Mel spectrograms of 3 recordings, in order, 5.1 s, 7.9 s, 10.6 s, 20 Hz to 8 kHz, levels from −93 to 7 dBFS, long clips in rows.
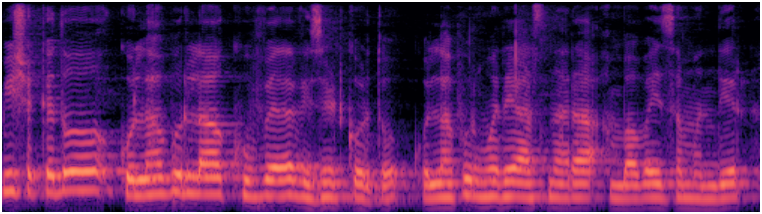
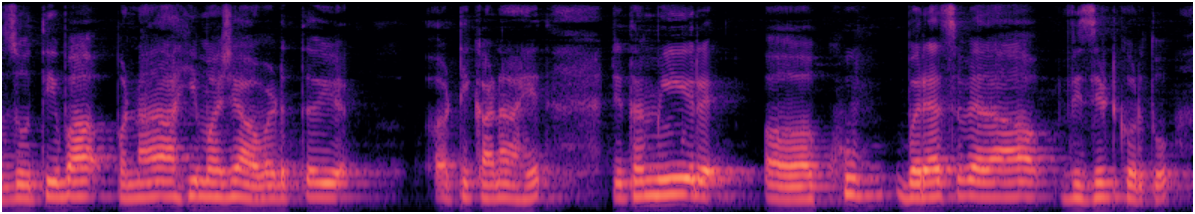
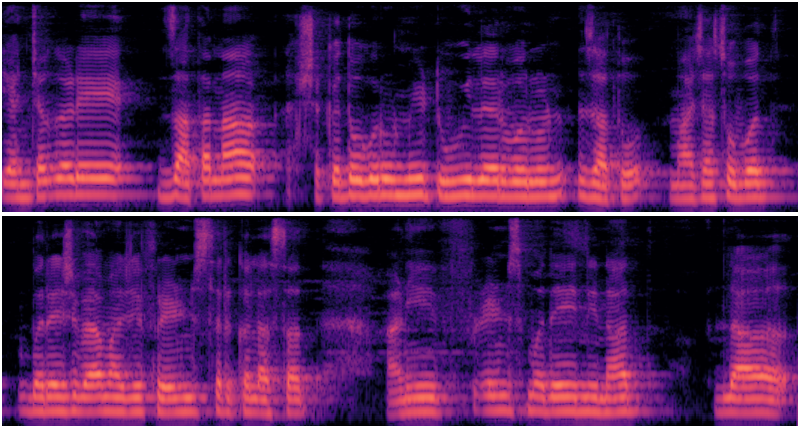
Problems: background sounds at intervals, background conversations at intervals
